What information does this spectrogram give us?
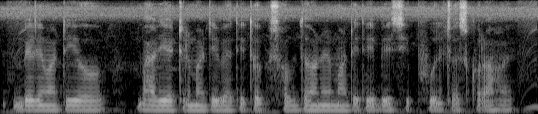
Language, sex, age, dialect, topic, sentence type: Bengali, male, 18-24, Standard Colloquial, agriculture, statement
